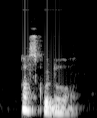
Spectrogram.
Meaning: Whiskey or whisky
- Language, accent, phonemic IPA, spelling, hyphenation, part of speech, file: English, Southern England, /ˈʌs.kwɪ.bɔː/, usquebaugh, us‧que‧baugh, noun, LL-Q1860 (eng)-usquebaugh.wav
